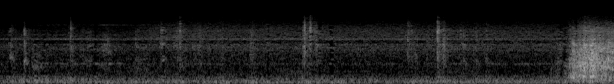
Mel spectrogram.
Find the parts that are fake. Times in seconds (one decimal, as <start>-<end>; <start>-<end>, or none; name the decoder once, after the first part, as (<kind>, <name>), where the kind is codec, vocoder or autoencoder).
3.0-6.1 (vocoder, BigVGAN v2)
